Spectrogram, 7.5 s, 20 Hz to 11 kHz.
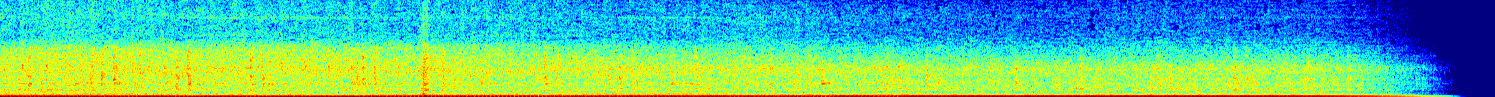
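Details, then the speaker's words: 1990 Toyota Pickup 3VZE V6 with failing water pump, leaking coolant and overheating: low steady droning hum with faint rhythmic rumble at idle, fading as engine stops; at first mistaken for bad CV joints. "So here's what a bad water pump sounds like. I was driving around all day until I noticed what sounded like bad CV joints, but then I noticed I was overheating."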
